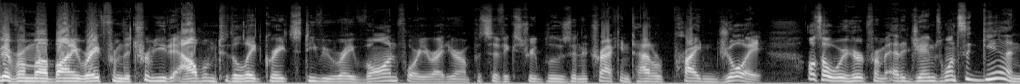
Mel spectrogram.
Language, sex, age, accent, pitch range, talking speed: English, male, 50-69, American, 135-180 Hz, 225 wpm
